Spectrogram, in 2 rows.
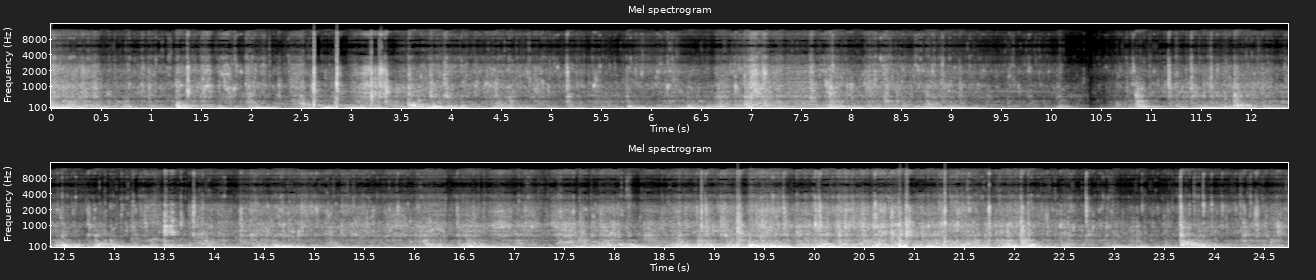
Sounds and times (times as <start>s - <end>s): Boat, Water vehicle: 0.0s - 24.7s.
